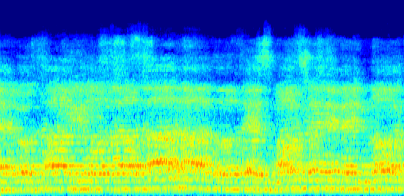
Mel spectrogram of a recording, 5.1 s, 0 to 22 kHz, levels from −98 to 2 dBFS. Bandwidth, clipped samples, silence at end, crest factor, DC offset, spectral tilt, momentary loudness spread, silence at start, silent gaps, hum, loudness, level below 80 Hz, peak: 11 kHz; under 0.1%; 0 s; 12 dB; under 0.1%; -5.5 dB/octave; 3 LU; 0 s; none; none; -25 LUFS; -66 dBFS; -12 dBFS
